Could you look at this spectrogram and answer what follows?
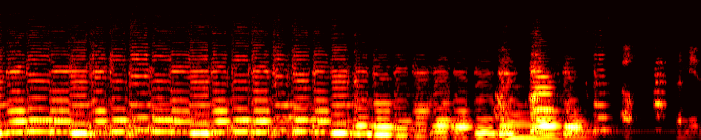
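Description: Cello playing a sustained G followed by a run of triplets, bowed notes clear and close with a rich harmonic tone, the line moving faster toward the end before a quiet tail.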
